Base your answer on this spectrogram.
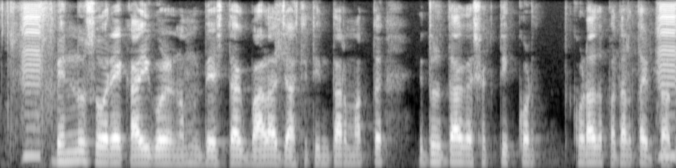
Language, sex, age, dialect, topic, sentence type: Kannada, male, 31-35, Northeastern, agriculture, statement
